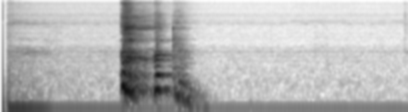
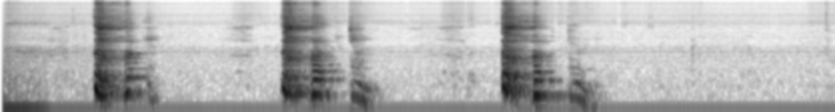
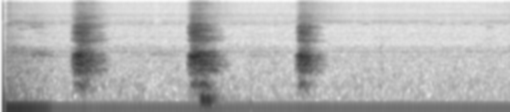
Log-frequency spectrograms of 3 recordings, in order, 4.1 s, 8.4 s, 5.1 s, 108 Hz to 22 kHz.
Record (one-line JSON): {"cough_length": "4.1 s", "cough_amplitude": 32768, "cough_signal_mean_std_ratio": 0.32, "three_cough_length": "8.4 s", "three_cough_amplitude": 32768, "three_cough_signal_mean_std_ratio": 0.34, "exhalation_length": "5.1 s", "exhalation_amplitude": 22521, "exhalation_signal_mean_std_ratio": 0.43, "survey_phase": "beta (2021-08-13 to 2022-03-07)", "age": "65+", "gender": "Female", "wearing_mask": "No", "symptom_none": true, "smoker_status": "Never smoked", "respiratory_condition_asthma": false, "respiratory_condition_other": false, "recruitment_source": "REACT", "submission_delay": "12 days", "covid_test_result": "Negative", "covid_test_method": "RT-qPCR", "influenza_a_test_result": "Negative", "influenza_b_test_result": "Negative"}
